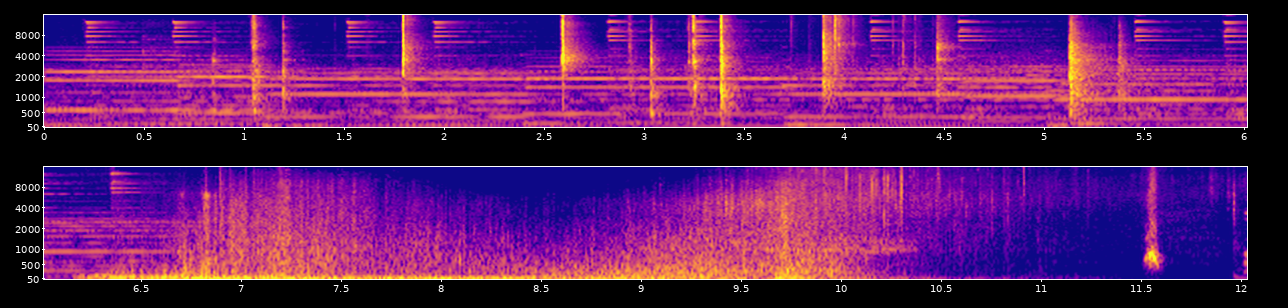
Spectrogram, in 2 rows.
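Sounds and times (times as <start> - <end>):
explosion-like boom: 6.2 - 11.0.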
